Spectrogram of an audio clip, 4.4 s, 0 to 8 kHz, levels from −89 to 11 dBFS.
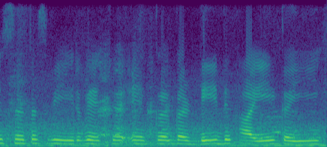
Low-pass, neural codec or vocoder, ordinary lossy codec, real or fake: none; none; none; real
